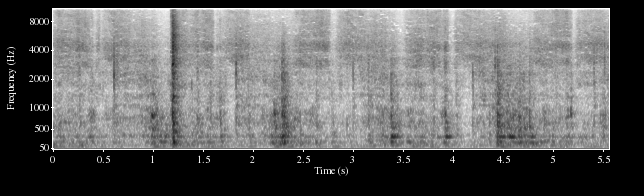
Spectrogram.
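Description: Sewer inspection camera's push rod being hauled back through the pipe: rubbing and scraping with irregular clicks and knocks.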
